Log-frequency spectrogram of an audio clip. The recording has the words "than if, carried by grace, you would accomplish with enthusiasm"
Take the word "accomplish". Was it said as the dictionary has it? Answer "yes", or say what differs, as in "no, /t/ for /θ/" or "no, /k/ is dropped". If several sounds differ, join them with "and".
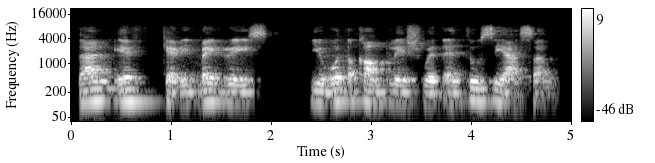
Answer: yes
